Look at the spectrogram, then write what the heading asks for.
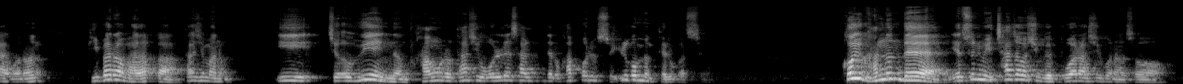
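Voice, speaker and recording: A man's voice: a little high, a little mellow. A male pastor preaching a sermon in a church, earnest and repeating his key points with rhetorical questions. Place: church sanctuary. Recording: roomy church echo.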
